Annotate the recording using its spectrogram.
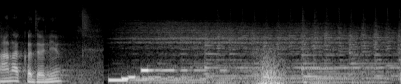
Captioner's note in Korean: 물방울 효과음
